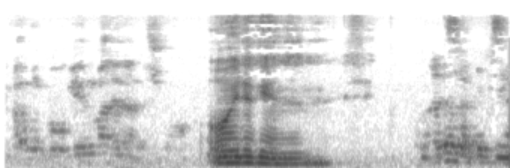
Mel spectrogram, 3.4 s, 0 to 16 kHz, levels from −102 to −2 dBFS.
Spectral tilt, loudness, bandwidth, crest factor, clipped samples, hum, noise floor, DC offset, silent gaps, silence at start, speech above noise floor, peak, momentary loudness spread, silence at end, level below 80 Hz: -5 dB/octave; -37 LUFS; 11.5 kHz; 20 dB; under 0.1%; none; -62 dBFS; under 0.1%; none; 0.1 s; 25 dB; -18 dBFS; 25 LU; 0 s; -68 dBFS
